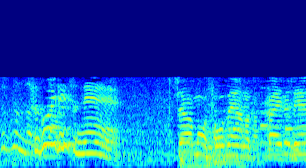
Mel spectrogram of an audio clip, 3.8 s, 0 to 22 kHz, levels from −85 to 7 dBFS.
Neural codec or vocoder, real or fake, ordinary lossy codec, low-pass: vocoder, 44.1 kHz, 128 mel bands every 512 samples, BigVGAN v2; fake; AAC, 16 kbps; 7.2 kHz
